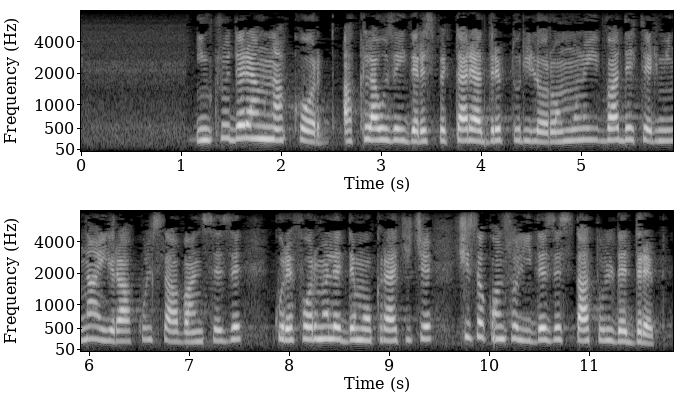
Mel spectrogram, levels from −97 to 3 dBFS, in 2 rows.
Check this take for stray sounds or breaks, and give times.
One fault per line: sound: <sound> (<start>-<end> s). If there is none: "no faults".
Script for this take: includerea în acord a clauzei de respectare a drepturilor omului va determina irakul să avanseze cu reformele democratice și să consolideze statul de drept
no faults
